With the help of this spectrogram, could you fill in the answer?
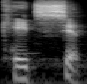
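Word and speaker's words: Cait Sith: Kate sit you know that's how you pronounce the name Kate sh apparently okay um cuz some people said that oh it's going to be cat or something like that you know no no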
